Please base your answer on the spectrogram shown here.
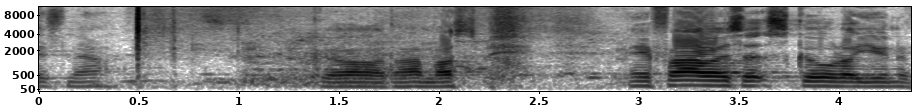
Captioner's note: laughter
